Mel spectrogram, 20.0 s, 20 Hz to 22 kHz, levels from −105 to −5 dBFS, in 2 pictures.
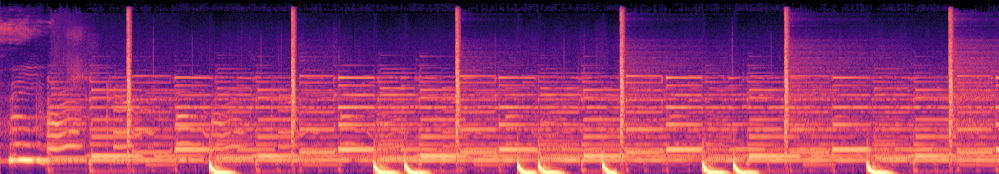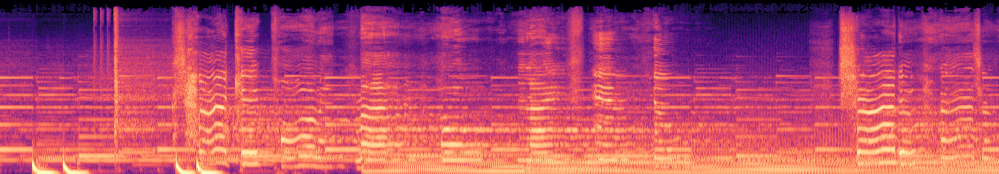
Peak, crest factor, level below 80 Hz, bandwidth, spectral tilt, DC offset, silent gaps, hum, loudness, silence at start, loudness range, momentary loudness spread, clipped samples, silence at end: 0 dBFS; 12 dB; -16 dBFS; 18.5 kHz; -5 dB/octave; under 0.1%; none; none; -14 LUFS; 0 s; 3 LU; 12 LU; under 0.1%; 0 s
